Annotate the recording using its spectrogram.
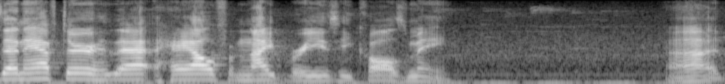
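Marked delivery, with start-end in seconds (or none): none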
